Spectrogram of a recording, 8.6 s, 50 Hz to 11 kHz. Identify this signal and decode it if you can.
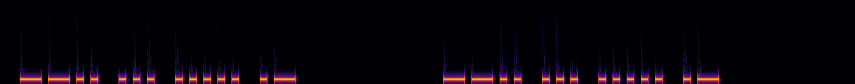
Morse code, heard as a keyed tone, about 17 wpm, 700 Hz. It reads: ZS5A ZS5A
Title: DXCC-100 Call Signs - 4 Characters - Repeated 2x - 17wpm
